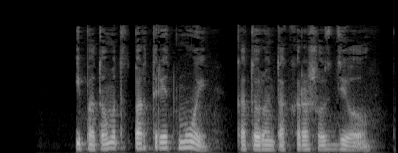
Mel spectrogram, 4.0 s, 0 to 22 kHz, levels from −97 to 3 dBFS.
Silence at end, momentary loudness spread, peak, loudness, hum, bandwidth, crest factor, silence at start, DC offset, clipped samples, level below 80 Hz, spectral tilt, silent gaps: 0.3 s; 7 LU; -14 dBFS; -34 LUFS; none; 11.5 kHz; 20 dB; 0.75 s; under 0.1%; under 0.1%; -70 dBFS; -6.5 dB/octave; none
